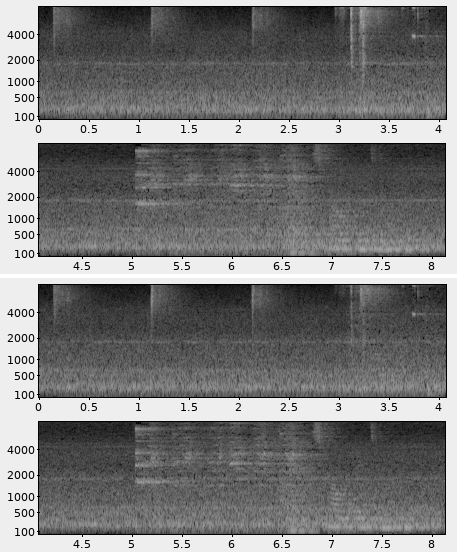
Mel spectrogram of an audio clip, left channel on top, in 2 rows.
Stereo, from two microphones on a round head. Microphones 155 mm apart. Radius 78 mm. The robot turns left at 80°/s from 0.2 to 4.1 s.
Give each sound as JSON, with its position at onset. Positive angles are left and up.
{"t": 0.1, "sound": "a dropped coin", "side_deg": 25, "distance_m": 2.5}
{"t": 3.0, "sound": "keys jangling", "side_deg": 70, "distance_m": 0.6}
{"t": 5.0, "sound": "a bird", "side_deg": -20, "distance_m": 8.0}
{"t": 6.8, "sound": "a woman speaking", "side_deg": -5, "distance_m": 4.5}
